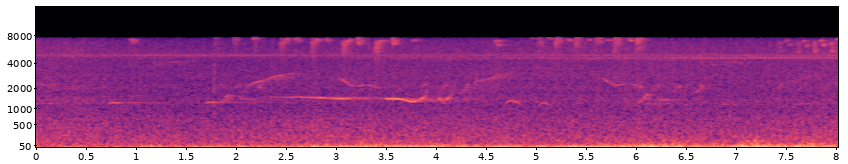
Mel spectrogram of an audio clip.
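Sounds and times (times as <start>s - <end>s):
steady high hiss: 0.0s - 8.0s
gibbon calls: 1.7s - 5.2s.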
